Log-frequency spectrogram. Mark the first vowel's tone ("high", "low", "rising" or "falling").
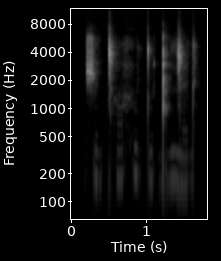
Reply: low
